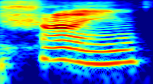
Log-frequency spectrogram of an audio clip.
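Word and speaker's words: Schein: of looking at remember the word was shine and shine right shine so s CH GI n he gave us an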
